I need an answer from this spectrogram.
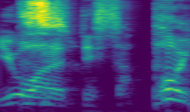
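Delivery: low, thuggish, menacing gangster voice. Imagining a gangster holding a gun to someone: menacing gangster voice. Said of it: "the ugliest, most menacing gangster you can imagine holding a gun".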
